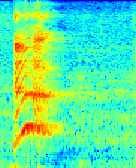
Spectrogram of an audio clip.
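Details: A single abrupt, voiced hiccup with a sharp catch of breath, a recurring bout of hiccups ("again"); hiccup.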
